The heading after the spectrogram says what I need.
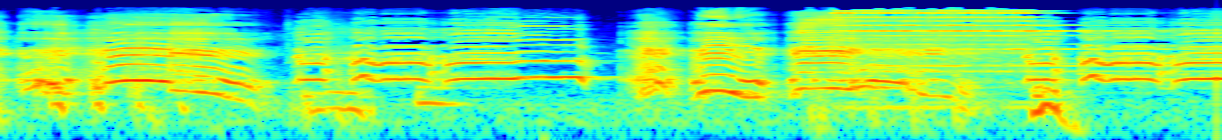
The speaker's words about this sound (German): Dann öffne mir das Fenster und lass mich krähen, was das Zeug hält. Okay, Digga. Los geht's. Kikoriki! Kikeriki! Lustig, ein Kater, der kräht.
